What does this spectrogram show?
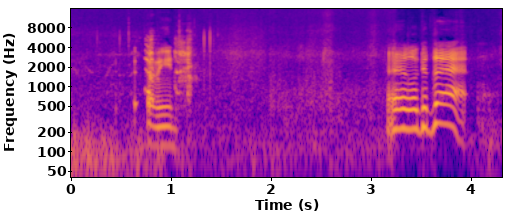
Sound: laughing

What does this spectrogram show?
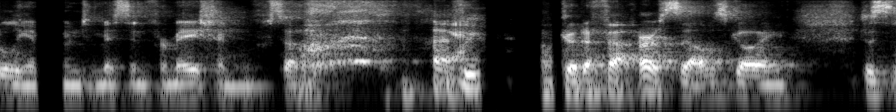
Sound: laughs

